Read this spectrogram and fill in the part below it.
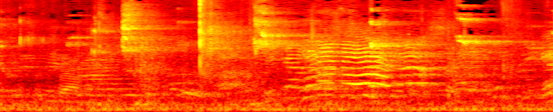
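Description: A basketball bounces on a hardwood court.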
